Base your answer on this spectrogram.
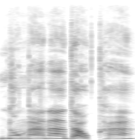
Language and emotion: Bodo, neutral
